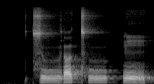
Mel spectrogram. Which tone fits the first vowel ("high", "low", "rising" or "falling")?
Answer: low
